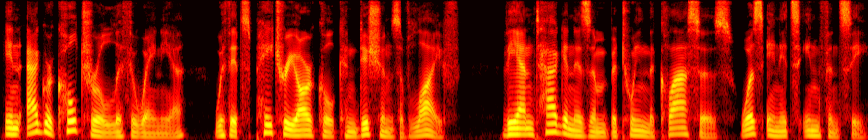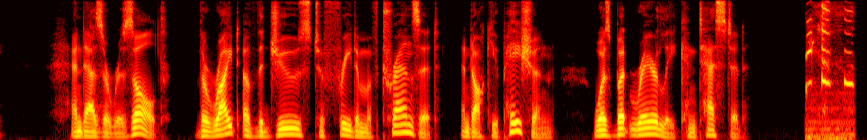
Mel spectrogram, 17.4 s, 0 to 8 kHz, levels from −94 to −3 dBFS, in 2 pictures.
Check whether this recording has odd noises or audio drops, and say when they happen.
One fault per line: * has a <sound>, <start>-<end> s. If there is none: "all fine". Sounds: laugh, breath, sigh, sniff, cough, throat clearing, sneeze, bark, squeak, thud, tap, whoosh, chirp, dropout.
* has a squeak, 16.7-17.2 s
